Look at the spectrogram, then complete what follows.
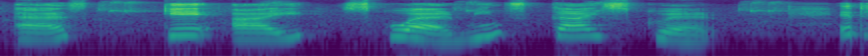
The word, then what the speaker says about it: chi: the greek symbol chi square and it is pronounced as k i square means chi square it helps in finding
